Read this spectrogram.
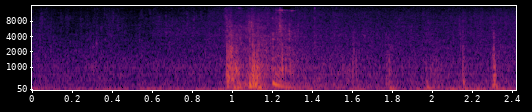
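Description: A person lands heavily with a thud after a drop.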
